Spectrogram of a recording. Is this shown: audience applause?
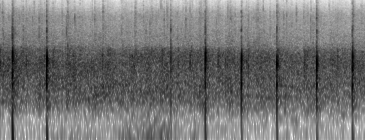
yes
